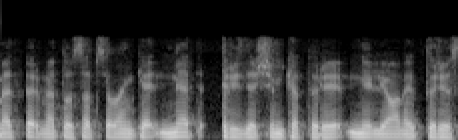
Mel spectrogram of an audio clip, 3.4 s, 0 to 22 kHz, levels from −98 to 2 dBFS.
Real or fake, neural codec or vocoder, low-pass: fake; codec, 16 kHz, 16 kbps, FunCodec, trained on Chinese and English, 50 frames a second; 7.2 kHz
